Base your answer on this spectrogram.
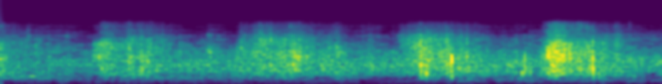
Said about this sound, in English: Walking through, not trespassing.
